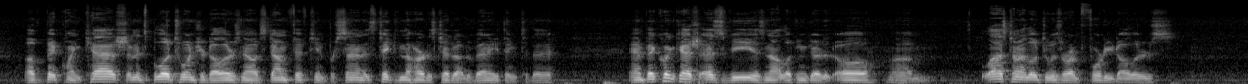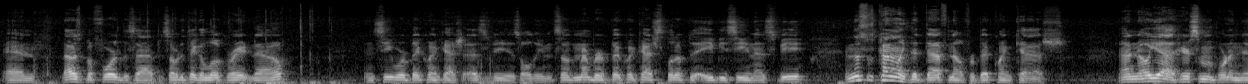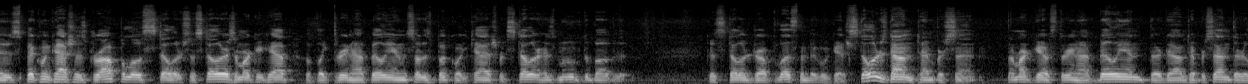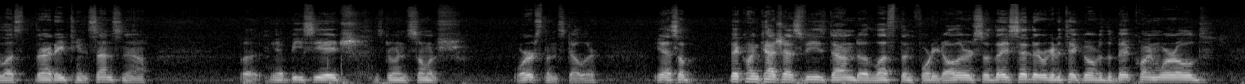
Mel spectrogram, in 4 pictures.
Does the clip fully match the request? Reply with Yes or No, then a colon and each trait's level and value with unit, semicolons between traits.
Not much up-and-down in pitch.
Yes: narrow, 2.2 semitones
